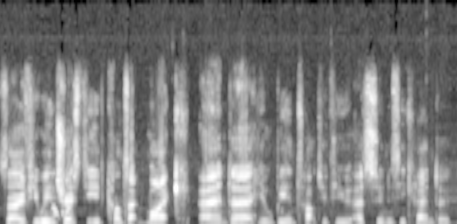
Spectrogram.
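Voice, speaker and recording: A man's voice: fairly high pitch, steady tone, fairly quick. A man chatting casually as a guest on a stream. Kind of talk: casual chat. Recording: clear background noise on mic.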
